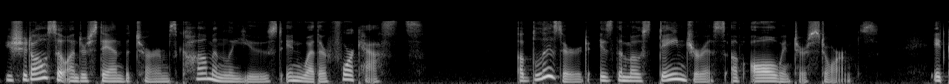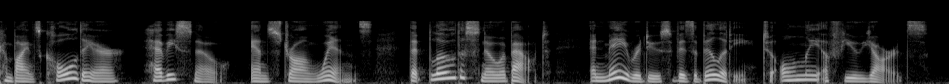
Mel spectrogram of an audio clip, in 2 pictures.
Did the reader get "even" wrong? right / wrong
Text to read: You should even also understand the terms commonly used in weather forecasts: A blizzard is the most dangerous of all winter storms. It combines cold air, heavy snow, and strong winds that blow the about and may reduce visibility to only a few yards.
wrong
